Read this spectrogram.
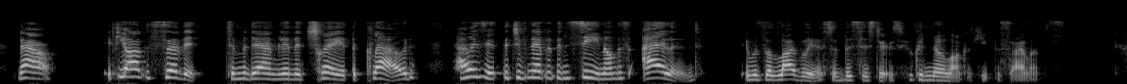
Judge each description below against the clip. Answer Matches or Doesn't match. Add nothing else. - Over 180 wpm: Matches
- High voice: Matches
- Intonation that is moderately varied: Matches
